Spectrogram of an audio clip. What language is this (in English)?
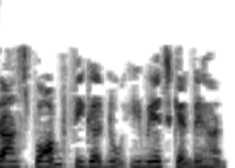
Punjabi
